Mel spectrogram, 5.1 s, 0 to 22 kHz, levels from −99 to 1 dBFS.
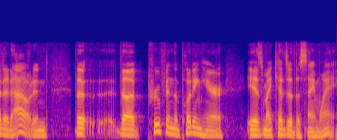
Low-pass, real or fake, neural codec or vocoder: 7.2 kHz; real; none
